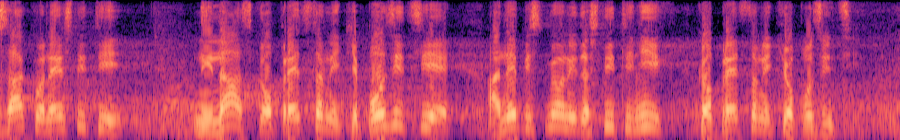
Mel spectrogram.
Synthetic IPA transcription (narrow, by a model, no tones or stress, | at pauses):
zaːkonːeʃt̪it̪i | ninaːskaopɾeːt̪st̪aʋnike̞po̞zit̪sije̞ | a̰nebisme̞onid̪aʃt̪iːt̪iɲiːx | kao̞pɾet̪st̪aʋnikeopo̞ziːt̪sijḛ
